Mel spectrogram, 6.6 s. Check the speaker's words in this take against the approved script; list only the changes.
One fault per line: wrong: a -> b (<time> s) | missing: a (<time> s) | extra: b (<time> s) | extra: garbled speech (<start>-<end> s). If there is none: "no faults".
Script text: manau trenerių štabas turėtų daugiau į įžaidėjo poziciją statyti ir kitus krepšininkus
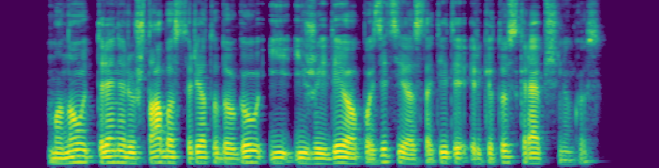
no faults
